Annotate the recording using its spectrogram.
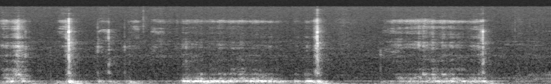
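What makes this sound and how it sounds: A chisel scrapes the black wax coating off a scratch-art page to reveal a red area underneath, leaving coating crumbs on the page. Low, dry rasping and rubbing strokes come in two longer passes, broken by a few sharp, brief ticks as the blade catches the paper.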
